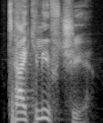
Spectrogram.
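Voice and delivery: sudden high, loud outburst; playfully shouted, high-pitched question. Pretend. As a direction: burst out with the question at full volume. Repeats whispered question out loud.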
